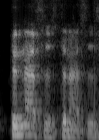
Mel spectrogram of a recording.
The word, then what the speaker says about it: Thanasis: I think that's how you pronounce it, right? Thanasis, yeah. Thanasis, sorry.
